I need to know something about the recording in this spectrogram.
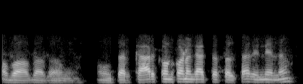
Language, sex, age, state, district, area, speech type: Kannada, male, 45-60, Karnataka, Bellary, rural, conversation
